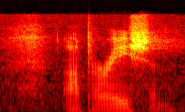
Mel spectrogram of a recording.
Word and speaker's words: operation: How many syllables are in operation? 4, stress on the third, operation.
